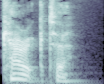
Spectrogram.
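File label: "character", British English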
